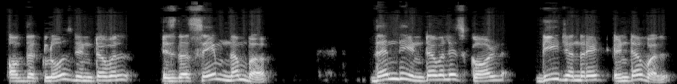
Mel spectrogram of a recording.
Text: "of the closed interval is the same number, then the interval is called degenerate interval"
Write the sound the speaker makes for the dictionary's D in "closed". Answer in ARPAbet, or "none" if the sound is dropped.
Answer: D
